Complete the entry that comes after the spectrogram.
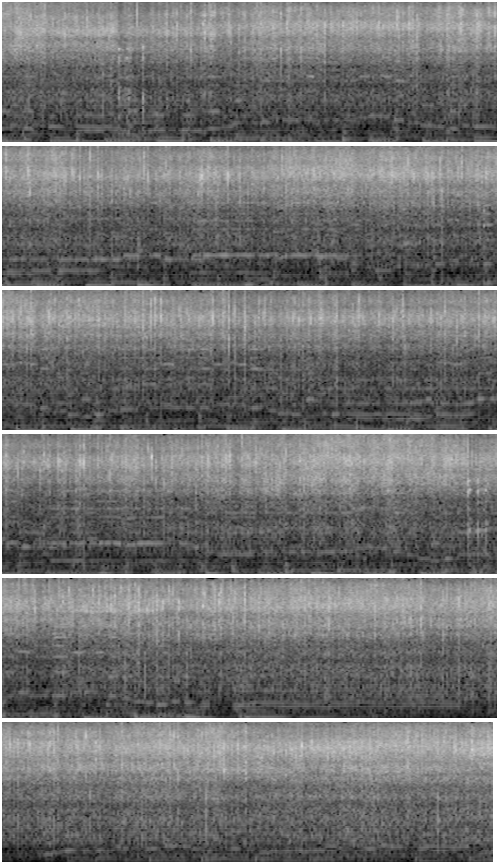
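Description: Pork belly and chunks of eggplant sizzling steadily in oil in a frying pan as they stir-fry.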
